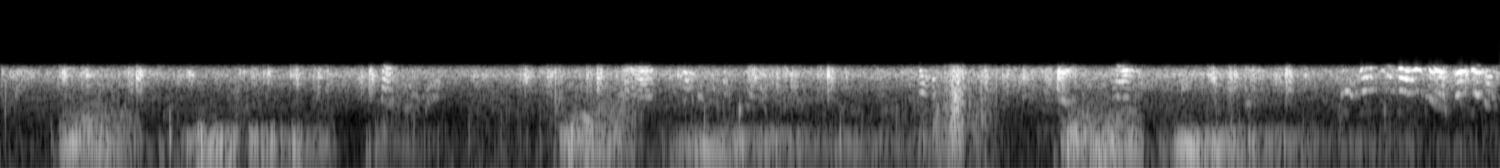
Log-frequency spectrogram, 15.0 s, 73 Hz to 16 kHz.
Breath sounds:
0.46-1.47 s: inhalation
0.46-1.47 s: rhonchi
1.58-3.37 s: exhalation
1.58-3.37 s: rhonchi
5.44-6.50 s: inhalation
5.44-6.50 s: rhonchi
10.55-11.56 s: inhalation
10.55-11.56 s: rhonchi

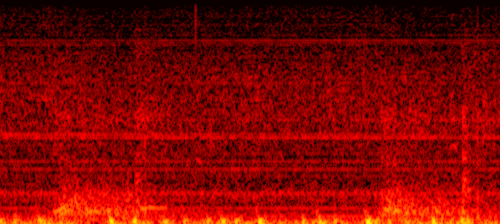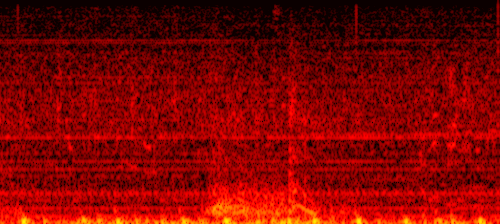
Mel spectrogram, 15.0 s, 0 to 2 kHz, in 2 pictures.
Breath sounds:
0.76-2.12 s: inhalation
2.12-2.54 s: wheeze
5.67-7.03 s: inhalation
10.59-11.95 s: inhalation
12.01-12.43 s: wheeze

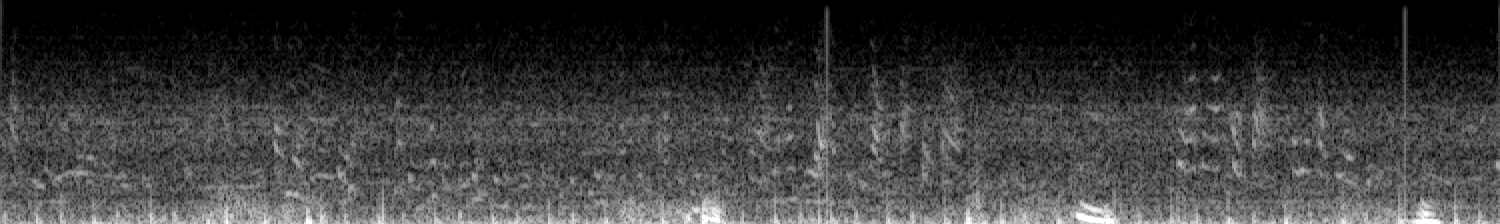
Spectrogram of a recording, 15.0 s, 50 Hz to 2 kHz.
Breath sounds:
0.38-1.29 s: stridor
2.03-3.31 s: inhalation
6.09-7.30 s: inhalation
10.75-11.24 s: wheeze
14.09-14.49 s: wheeze

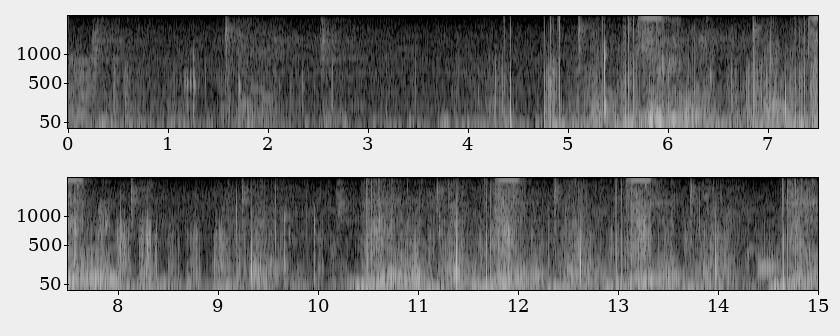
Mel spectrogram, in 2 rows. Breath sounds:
10.46-11.16 s: inhalation
11.65-12.36 s: inhalation
12.99-13.70 s: inhalation

